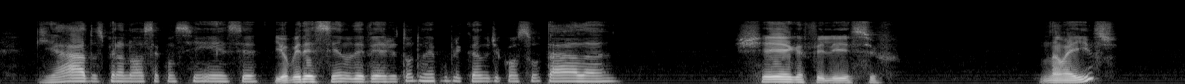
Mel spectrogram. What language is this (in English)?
Portuguese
